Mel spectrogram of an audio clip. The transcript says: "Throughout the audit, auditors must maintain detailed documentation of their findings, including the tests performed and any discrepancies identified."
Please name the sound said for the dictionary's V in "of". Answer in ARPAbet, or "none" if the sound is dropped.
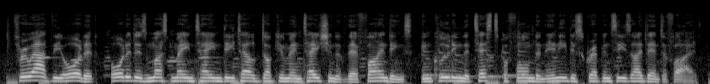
V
